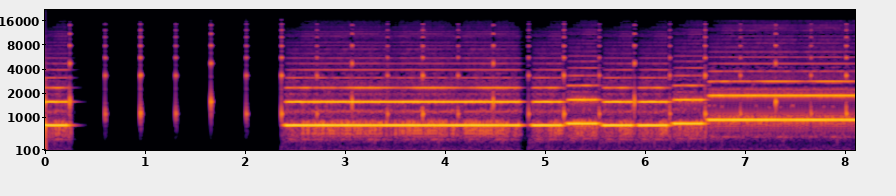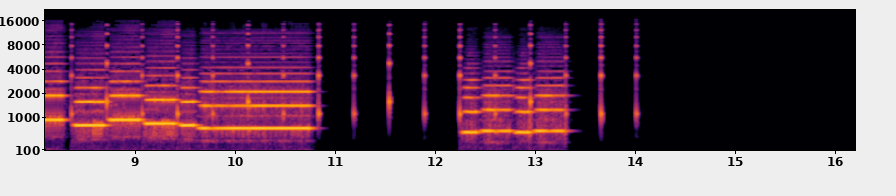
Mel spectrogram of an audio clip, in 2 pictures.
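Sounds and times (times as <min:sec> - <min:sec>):
melody: 0:02.4 - 0:10.8, 0:12.3 - 0:13.4.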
